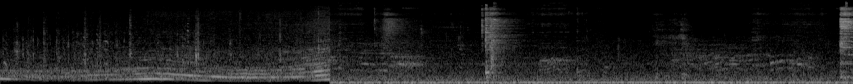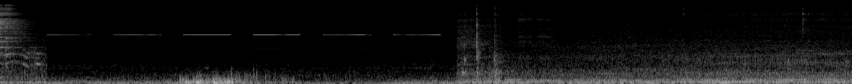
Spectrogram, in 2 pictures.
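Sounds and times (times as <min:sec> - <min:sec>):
low rumble: 0:09.0 - 0:12.9.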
